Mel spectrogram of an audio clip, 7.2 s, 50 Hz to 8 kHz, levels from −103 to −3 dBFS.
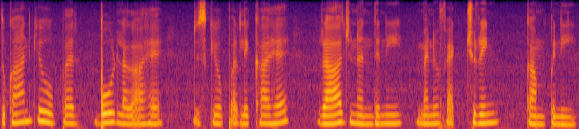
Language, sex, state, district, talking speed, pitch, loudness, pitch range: Hindi, female, Uttar Pradesh, Lalitpur, 115 wpm, 195 Hz, -22 LUFS, 185-215 Hz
